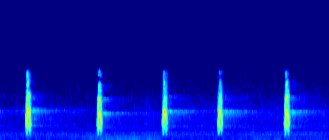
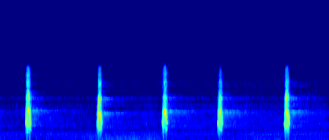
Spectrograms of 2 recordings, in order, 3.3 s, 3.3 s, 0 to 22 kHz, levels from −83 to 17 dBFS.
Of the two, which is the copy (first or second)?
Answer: second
